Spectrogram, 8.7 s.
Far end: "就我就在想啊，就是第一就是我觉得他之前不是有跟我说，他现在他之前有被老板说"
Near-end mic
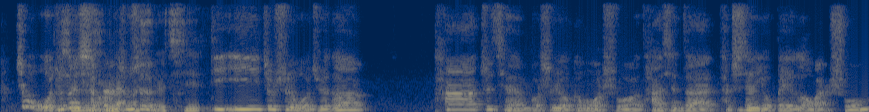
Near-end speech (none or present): present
